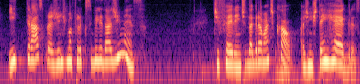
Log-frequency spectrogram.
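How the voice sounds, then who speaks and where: Noticeable background noise runs throughout. The woman keeps a moderate pace. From Brazil, Piauí (Northeast). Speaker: communication specialist. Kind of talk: podcast interview. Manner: repetitive stammering fillers.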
